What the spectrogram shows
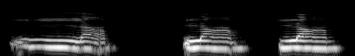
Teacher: लेकिन एक चीज उसमें आ जाती है, a lam mufakhma is pronounced, there is concaving in the middle of the tongue and constriction in the throat, unlike the lam murakaka where this does not happen.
